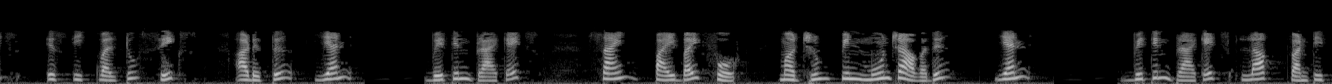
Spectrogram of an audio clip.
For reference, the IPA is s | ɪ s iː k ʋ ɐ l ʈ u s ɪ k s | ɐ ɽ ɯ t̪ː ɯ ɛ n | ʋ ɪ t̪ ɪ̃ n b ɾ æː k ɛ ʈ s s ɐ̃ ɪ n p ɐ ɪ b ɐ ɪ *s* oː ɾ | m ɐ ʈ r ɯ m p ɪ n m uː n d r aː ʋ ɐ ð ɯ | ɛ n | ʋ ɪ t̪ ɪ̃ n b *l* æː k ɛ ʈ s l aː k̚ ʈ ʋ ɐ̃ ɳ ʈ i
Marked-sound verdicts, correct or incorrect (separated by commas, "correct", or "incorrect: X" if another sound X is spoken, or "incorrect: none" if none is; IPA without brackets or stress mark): incorrect: f, incorrect: ɾ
